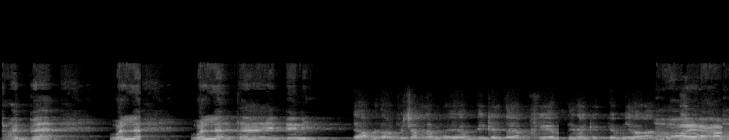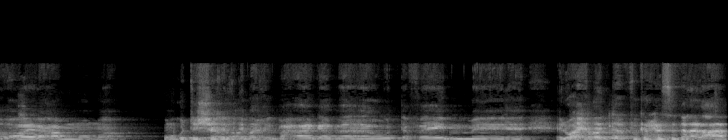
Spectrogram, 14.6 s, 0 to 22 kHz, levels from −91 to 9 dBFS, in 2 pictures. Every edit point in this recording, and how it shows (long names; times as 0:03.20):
0:01.41: the same again, the last 0.81 s
0:05.59: cut off before it has died away
0:07.23: the same again, the last 0.67 s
